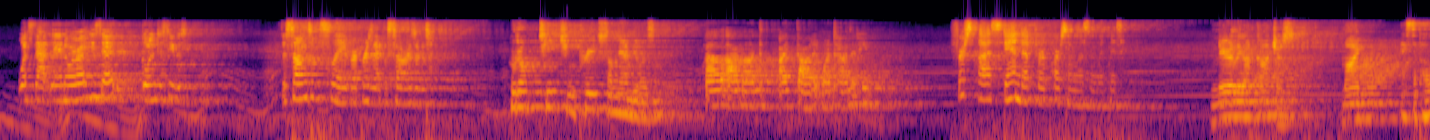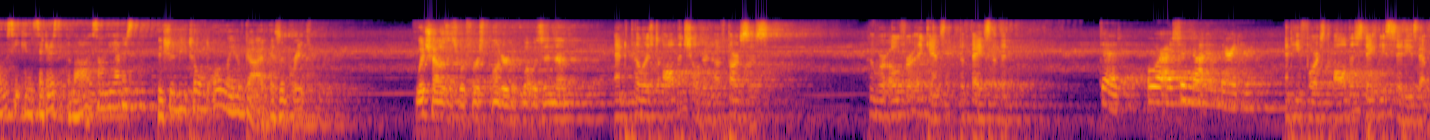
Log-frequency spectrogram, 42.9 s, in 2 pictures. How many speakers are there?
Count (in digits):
10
